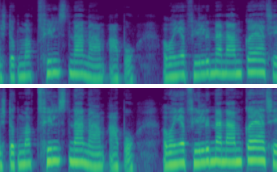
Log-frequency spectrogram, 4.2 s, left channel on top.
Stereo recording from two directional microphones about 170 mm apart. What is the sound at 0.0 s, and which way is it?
Speech, 25° right (ahead or behind).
